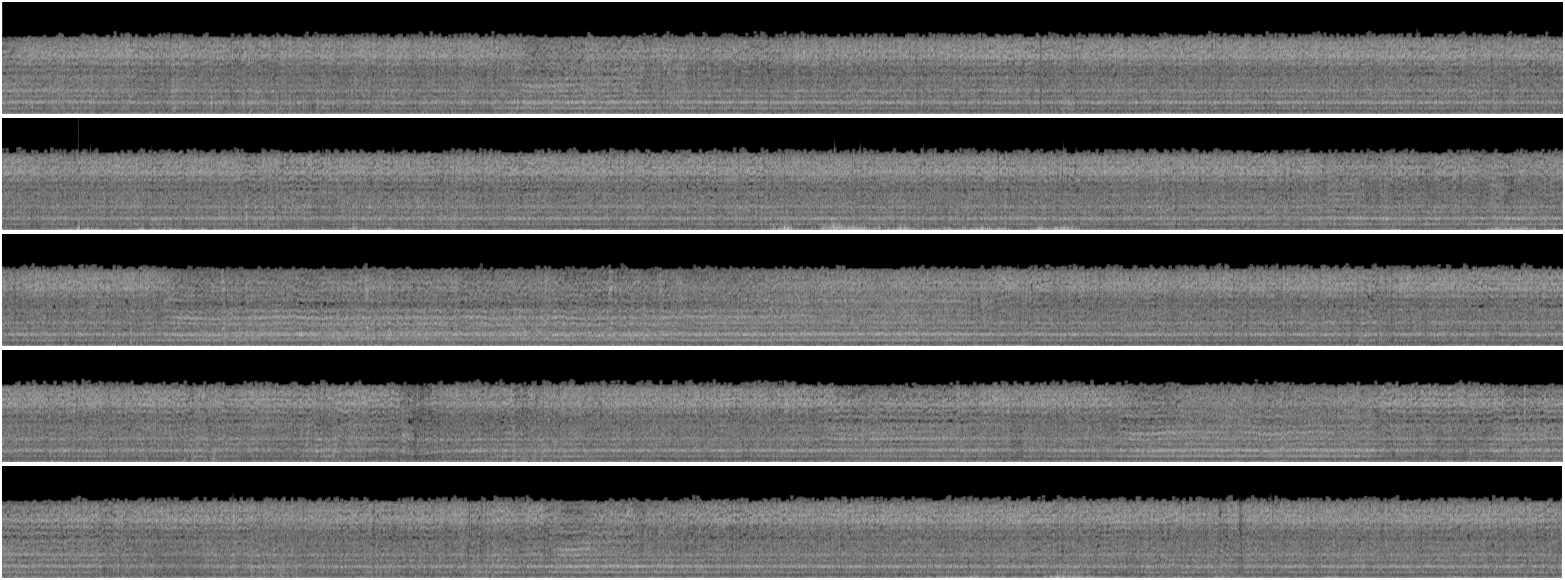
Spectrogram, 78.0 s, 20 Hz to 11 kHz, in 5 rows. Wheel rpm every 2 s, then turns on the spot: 160, 160, 160, 160, 160, 160, 160, 160, 160, 160, 160, 160, 160, 160, 160, 160, 160, 170, 160, 160, 160, 160, 160, 160, 160, 150, 160, 160, 160, 160, 160, 160, 160, 160, 160, 160, 160, 160, 160.
none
